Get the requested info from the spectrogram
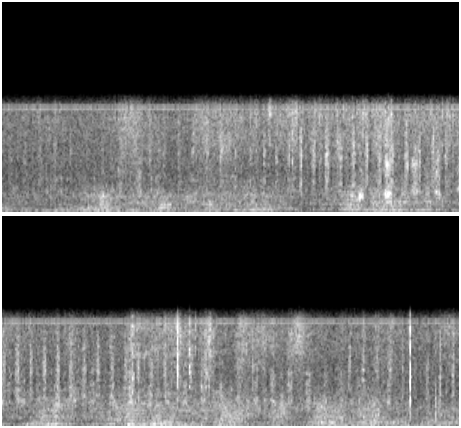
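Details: Shih Tzu named Chewie, a found dog whose real name is Fluffy, panting in quick breathy bursts repeated steadily through the clip over a low continuous hum, with faint murmuring in the background.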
